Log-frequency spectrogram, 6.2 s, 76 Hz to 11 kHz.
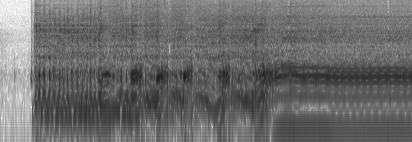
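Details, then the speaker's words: Stihl 026 chainsaw with new 18-inch bar and chain, test cuts on a hot day: revs sag repeatedly in wavering dips while cutting, then steady high scream off the wood; saw lazy, worn engine lacking power under load. "come on yeah she's a little lazy"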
